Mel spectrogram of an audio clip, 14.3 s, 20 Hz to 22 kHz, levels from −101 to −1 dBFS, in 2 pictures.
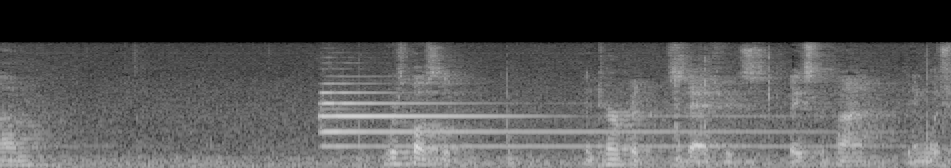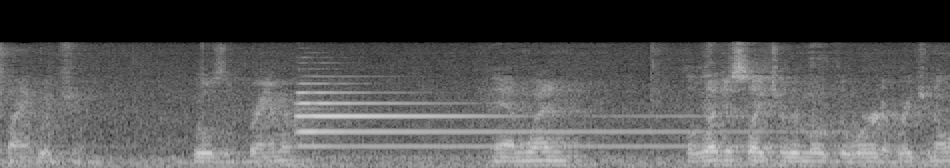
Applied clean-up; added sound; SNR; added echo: none; Percussion; 1 dB; none.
